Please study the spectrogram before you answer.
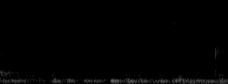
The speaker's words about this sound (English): and you're gonna hear me typing because I need to put the right uh, mantra in the notes here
